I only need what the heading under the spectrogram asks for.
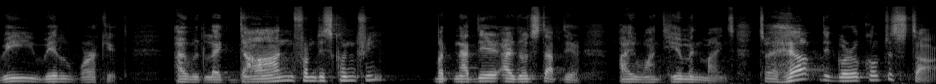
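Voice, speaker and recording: This man has an ordinary speaking voice at a medium pitch. He talks at a fairly slow pace with lively intonation. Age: 60s. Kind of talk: sermon.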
